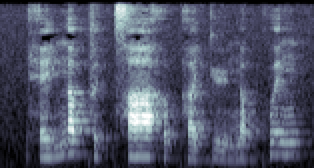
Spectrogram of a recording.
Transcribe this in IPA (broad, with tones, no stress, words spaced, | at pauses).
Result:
he˨˧jŋɐ˥p̚ fɪ˨˥k̚t͡sʰaː˧ hʊ˨˥k̚hɐ˨˩j kyː˨˩ŋɐ˨˥p̚kʷʰɪ˥ŋ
